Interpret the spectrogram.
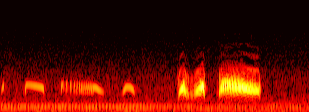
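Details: Spotted dove kept as a ground lure, provoking wild doves: several soft, short downslurred coos lead into a loud phrase of a rapid double coo and a sustained level coo.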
